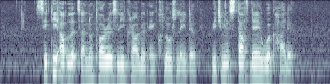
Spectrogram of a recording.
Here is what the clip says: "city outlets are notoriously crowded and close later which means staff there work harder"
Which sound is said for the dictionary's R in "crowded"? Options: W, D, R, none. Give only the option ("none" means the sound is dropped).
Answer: R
